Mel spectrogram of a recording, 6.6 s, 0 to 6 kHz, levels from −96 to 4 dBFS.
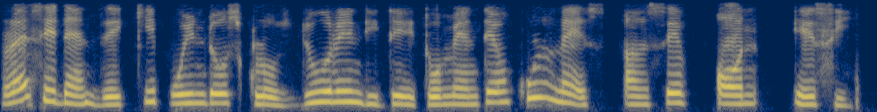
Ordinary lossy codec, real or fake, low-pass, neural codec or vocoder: none; fake; 5.4 kHz; codec, 16 kHz, 8 kbps, FreqCodec, smaller model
